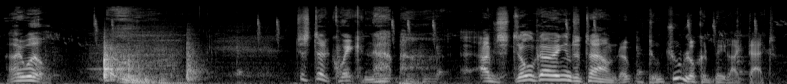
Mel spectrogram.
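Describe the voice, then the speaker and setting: Actor as a faltering, frail old uncle, swooping pitch. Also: male voice, huge pitch swings, takes it slowly, pauses often, background noise, exaggerated voice. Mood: weakly reassuring. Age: older. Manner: faltering, rambling, groaning. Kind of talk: audio drama acting.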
